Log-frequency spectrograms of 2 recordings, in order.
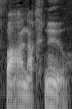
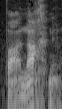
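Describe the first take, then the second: First: The stress is on the last syllable. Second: The stress is on the nach syllable. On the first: The speaker calls it wrong. "not va'anachnu" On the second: The speaker calls it right. "it was on the nach"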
